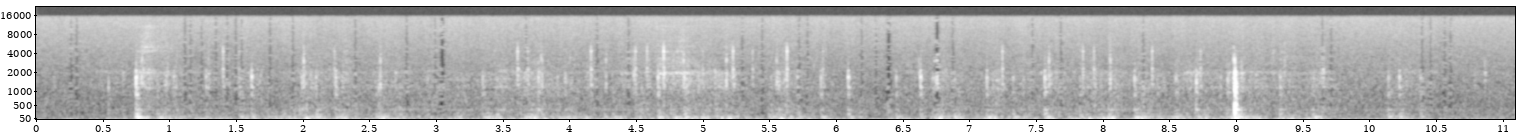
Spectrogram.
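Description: Bicycle tyres roll and crunch over a dirt trail with dry leaves.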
